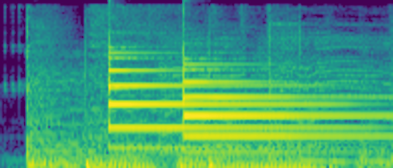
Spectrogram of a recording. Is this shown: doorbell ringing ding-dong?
yes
